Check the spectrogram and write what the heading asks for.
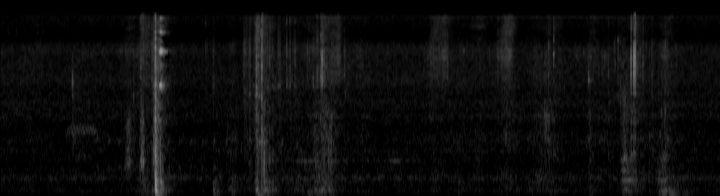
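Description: Quail moving about a wire cage: a few sharp knocks and scrapes on the cage and mesh floor, the loudest about a second and a half in, and another pair near the end.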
